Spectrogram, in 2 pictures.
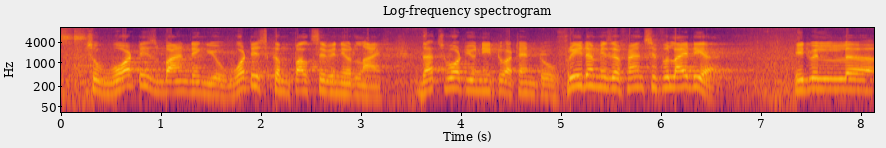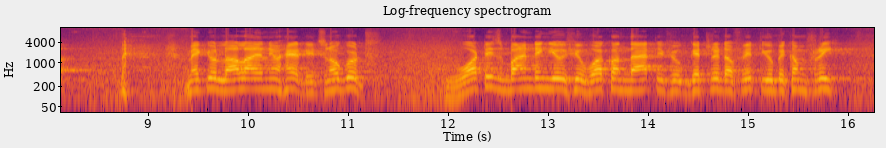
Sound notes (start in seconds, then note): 8.7 laughs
